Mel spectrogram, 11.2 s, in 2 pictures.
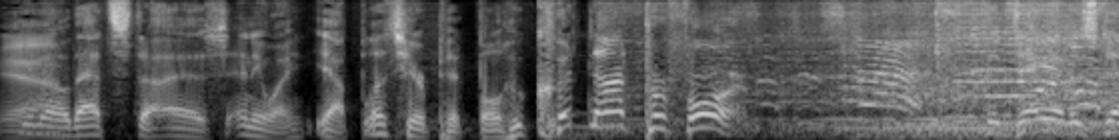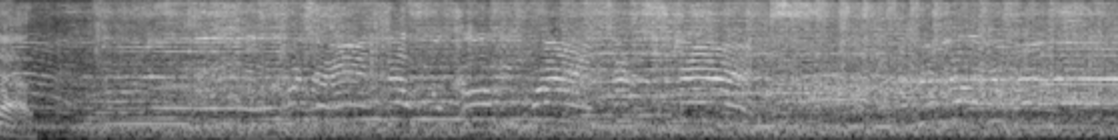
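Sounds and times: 
speech: 0.0s - 6.4s
concert crowd cheering: 4.0s - 11.1s.

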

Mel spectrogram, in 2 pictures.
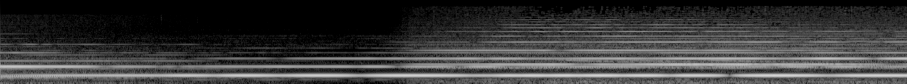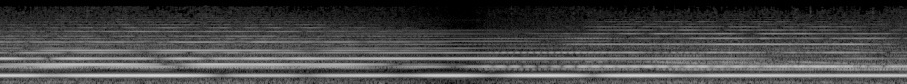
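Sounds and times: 
clarinet notes in E pentatonic imitating a tornado siren: 0.0s - 18.1s.

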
